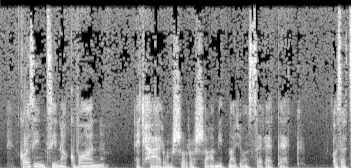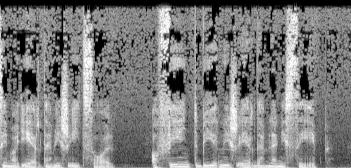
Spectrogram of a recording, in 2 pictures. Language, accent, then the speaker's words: Hungarian; Sátoraljaújhely, Borsod-Abaúj-Zemplén, Hungary; A férjemmel úgy terveztük az életünket, hogy Sátoraljá új helyen maradunk. Mind a ketten ott születtünk, ott volt és ott van a családunk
